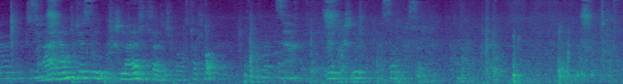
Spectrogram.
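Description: A woman speaks with animation nearby.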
